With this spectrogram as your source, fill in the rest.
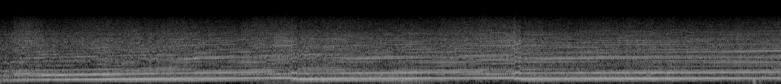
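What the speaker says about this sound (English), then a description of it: "174 miles an hour on our Honda telemetry as he hit the braking zone for turn number 7" Honda IndyCar race car at Indianapolis braking into turn 7 from about 174 mph, a loud, steady high-pitched engine whine that steps down in pitch twice as the driver downshifts, with no voices.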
